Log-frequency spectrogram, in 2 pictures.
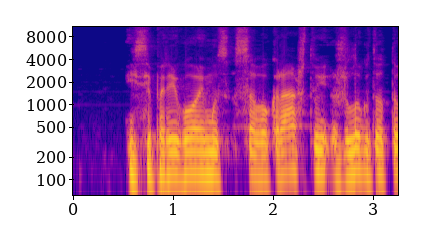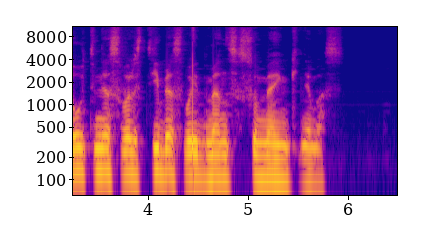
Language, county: Lithuanian, Vilnius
